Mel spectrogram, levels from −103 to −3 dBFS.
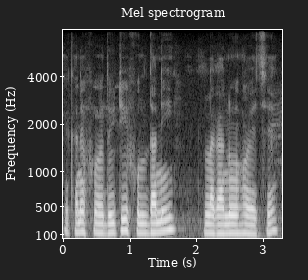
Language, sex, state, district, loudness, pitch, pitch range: Bengali, male, Assam, Hailakandi, -17 LUFS, 130 Hz, 125-150 Hz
